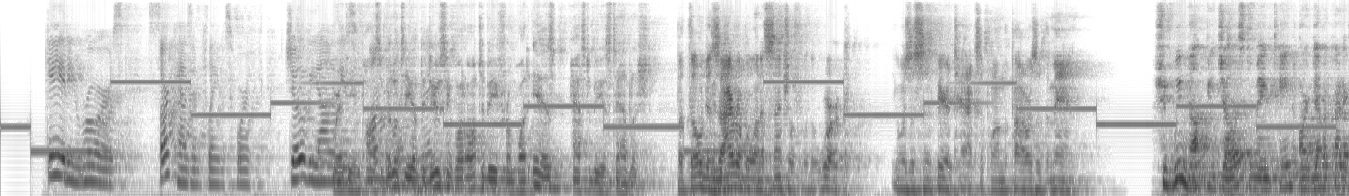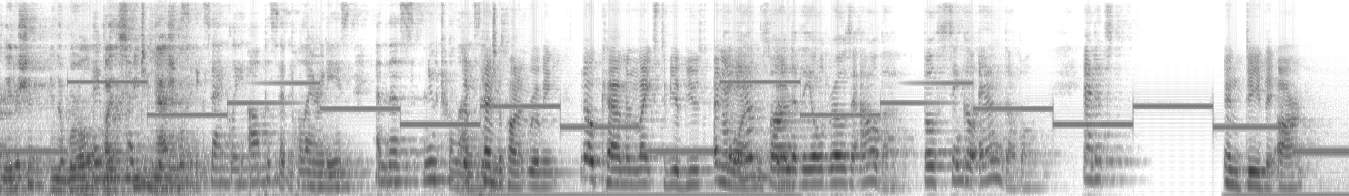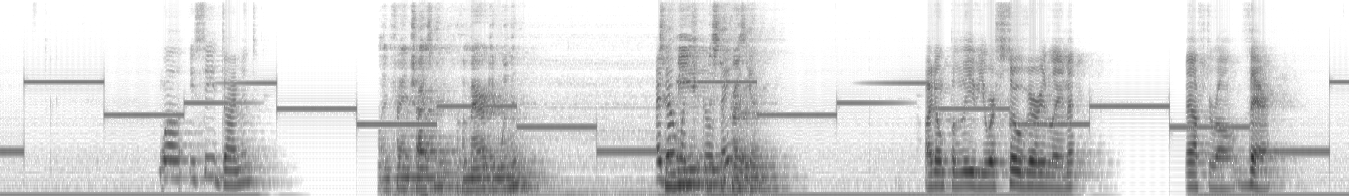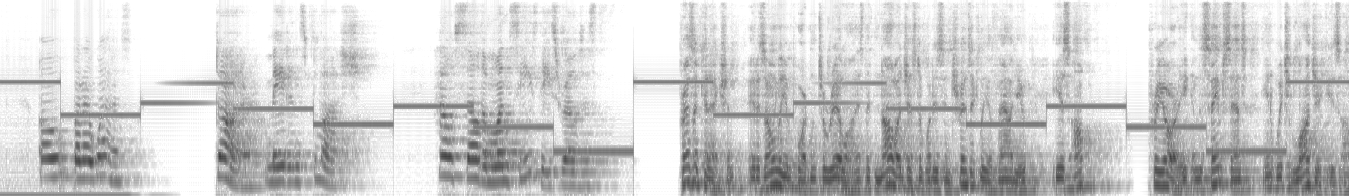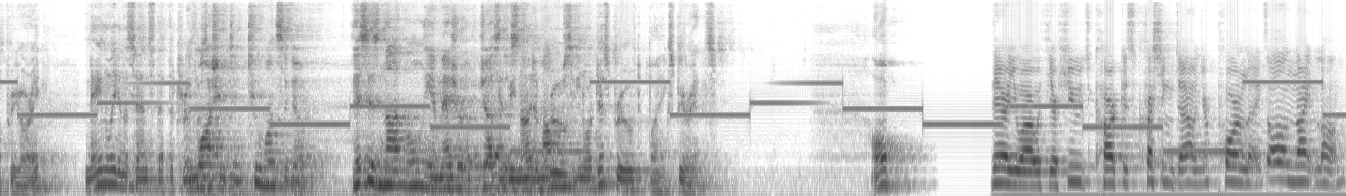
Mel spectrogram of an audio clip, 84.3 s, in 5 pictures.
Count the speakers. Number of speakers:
7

